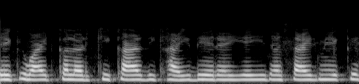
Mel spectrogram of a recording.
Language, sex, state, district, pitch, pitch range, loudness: Hindi, female, Bihar, Jahanabad, 220 Hz, 215-225 Hz, -13 LUFS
